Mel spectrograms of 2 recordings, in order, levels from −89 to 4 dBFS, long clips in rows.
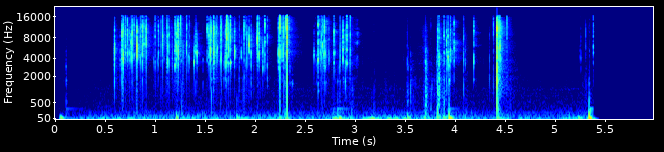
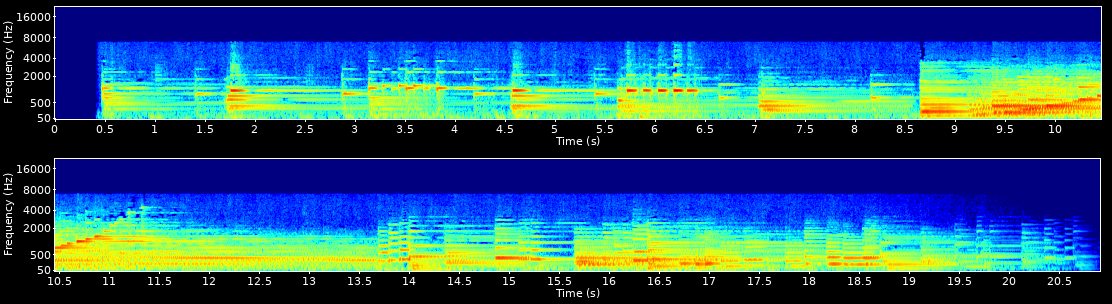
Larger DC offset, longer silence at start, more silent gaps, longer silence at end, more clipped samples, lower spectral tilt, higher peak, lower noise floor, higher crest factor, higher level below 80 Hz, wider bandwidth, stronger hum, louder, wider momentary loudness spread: neither; second, 0.05 s vs 0.45 s; neither; first, 0.6 s vs 0.45 s; neither; second, 0.5 dB/octave vs -8 dB/octave; about the same, 0 dBFS vs 0 dBFS; first, -63 dBFS vs -48 dBFS; first, 38 dB vs 18 dB; about the same, -50 dBFS vs -46 dBFS; first, 17 kHz vs 7.2 kHz; neither; second, -34 LUFS vs -18 LUFS; about the same, 19 LU vs 18 LU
